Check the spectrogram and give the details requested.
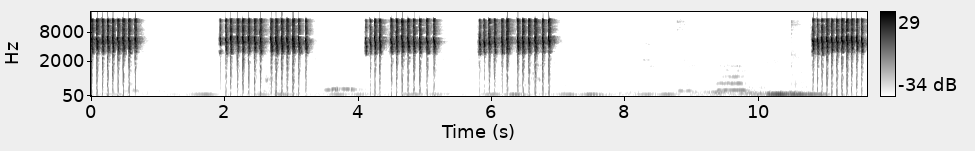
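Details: Cucak cungkok singing full 'tembakan' for masteran. Repeated short bursts of very fast, dry, machine-gun-like rattles are separated by pauses, with a faint low hum and soft background murmurs between bursts.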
